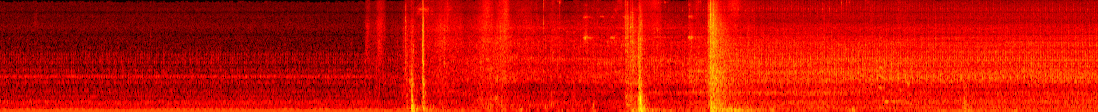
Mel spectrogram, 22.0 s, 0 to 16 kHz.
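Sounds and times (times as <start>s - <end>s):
car engine idling: 0.0s - 21.9s
loud thumps: 14.0s - 15.6s.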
